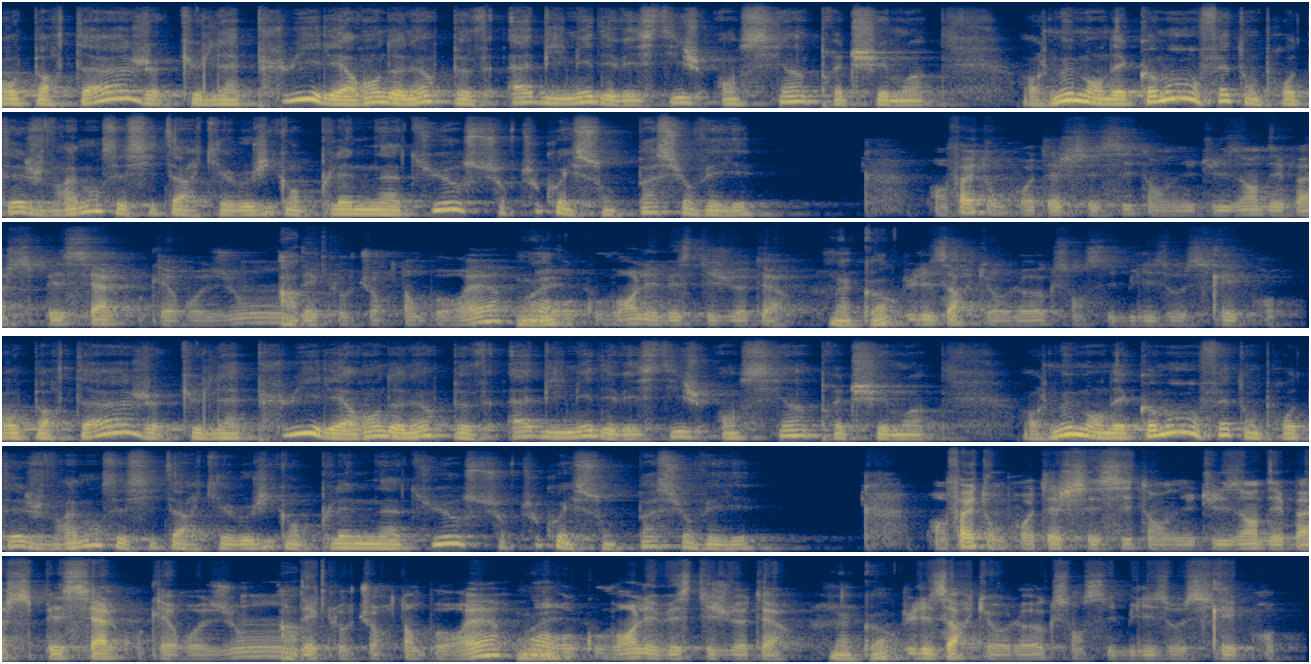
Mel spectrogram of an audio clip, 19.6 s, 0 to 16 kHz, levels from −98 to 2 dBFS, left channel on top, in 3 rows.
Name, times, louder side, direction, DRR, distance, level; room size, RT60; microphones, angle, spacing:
voice 1, 0.0-10.3 14.5-14.6 15.7-15.9 17.2-17.6, left 1 dB, 15° left, 13 dB, 0.6 m, -25 dB
voice 2, 10.8-17.3 17.6-19.4, right 5 dB, 65° right, 15 dB, 0.7 m, -30 dB
15.5 x 7.0 x 8.1 m, 0.73 s
head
